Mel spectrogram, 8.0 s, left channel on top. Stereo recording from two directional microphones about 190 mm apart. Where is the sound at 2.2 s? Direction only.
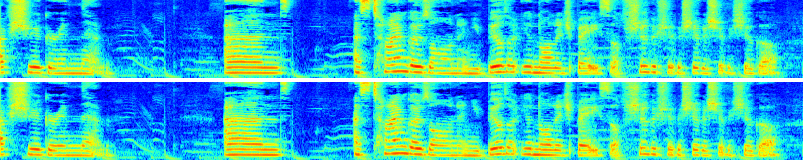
45° right (ahead or behind).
